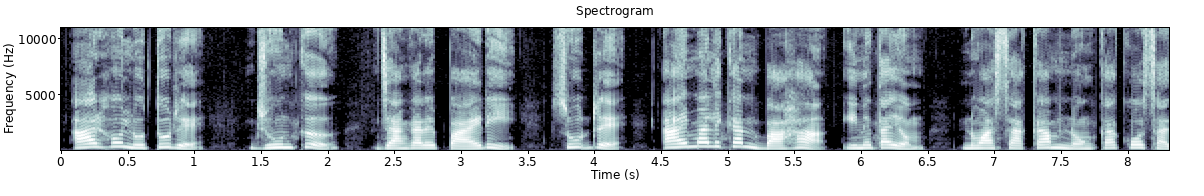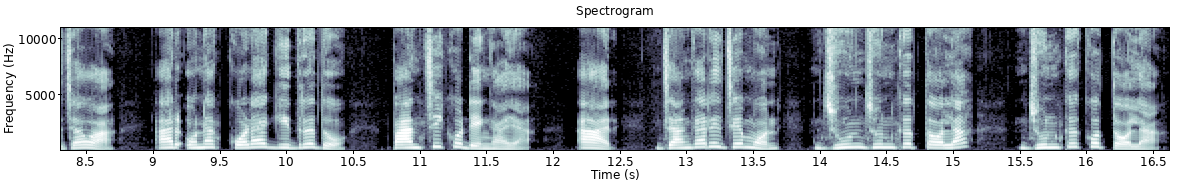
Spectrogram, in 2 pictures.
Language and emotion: Santali, neutral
